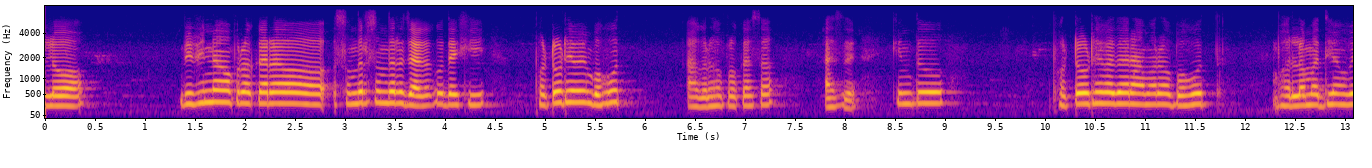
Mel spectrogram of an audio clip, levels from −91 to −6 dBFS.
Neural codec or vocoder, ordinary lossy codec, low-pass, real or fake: none; none; 7.2 kHz; real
